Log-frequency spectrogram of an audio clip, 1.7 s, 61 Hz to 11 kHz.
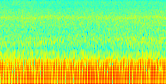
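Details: Hemi-swapped Jeep Wrangler after installing a PSC power steering pump and reservoir kit, mic aimed at the front of the engine; low, steady V8 idle with even pulses and no pump whine, healthy.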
